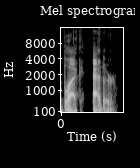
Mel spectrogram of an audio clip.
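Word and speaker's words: Blackadder: and also I realized I pronounced it wrong the Black Adder not Adler I don't know why I put the L in there but some hey look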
